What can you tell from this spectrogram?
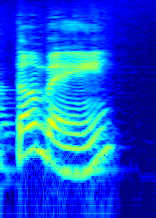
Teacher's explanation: Ou seja a sílaba forte é na última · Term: oxítona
